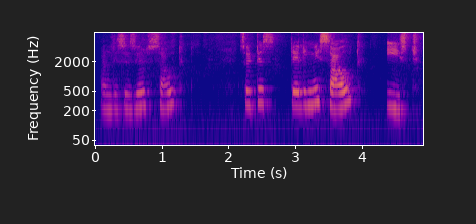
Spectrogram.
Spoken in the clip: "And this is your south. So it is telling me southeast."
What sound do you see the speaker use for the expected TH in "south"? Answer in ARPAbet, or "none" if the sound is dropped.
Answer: T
